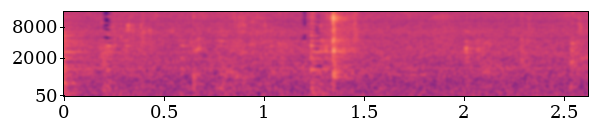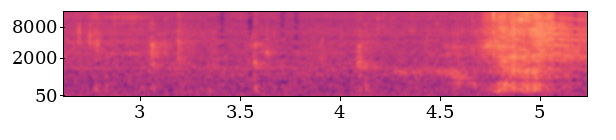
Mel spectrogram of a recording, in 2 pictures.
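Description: Close-up eating sounds: quiet chewing and small mouth clicks as a man eats rice with his hand, with a louder short mouth noise near the end as he takes a handful of rice into his mouth.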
